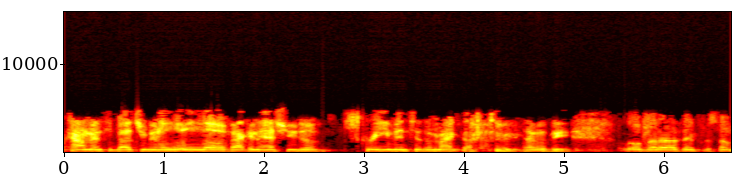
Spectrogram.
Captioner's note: laugh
